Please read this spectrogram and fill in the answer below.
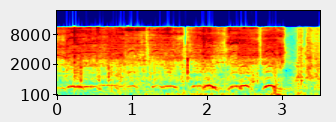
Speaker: I'm surprised he can get up for it being that bad, because this one couldn't get up on either side at first. I still hear it buzzing though, and that's not a good sign.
